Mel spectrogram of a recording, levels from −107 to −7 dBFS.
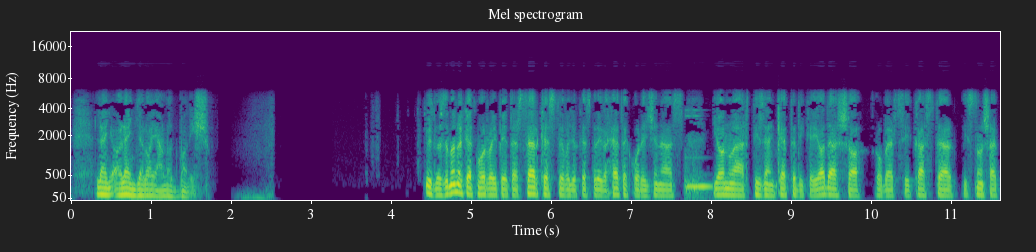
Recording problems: garbled, watery; badly; nothing above 5.5 kHz
phone ringing; noticeable; at 7.5 s; peak 4 dB below the speech

